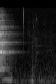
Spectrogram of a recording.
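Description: A single bright clink of glasses touching in a toast, ringing briefly and fading quickly into near silence with faint low background rumble.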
